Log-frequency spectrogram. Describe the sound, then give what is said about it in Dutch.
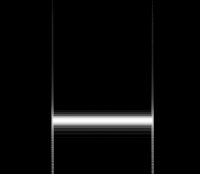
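A telephone ringback tone on an outgoing call: a single steady, pure mid-pitched tone lasting about one second, alone between silence. “Hij gaat over.”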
